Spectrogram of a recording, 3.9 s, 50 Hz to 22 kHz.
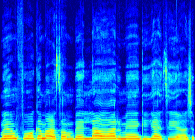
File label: GIRL, GIRLVOICE, Arabian Traditions; USB Soundscan vol.43; AKAI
